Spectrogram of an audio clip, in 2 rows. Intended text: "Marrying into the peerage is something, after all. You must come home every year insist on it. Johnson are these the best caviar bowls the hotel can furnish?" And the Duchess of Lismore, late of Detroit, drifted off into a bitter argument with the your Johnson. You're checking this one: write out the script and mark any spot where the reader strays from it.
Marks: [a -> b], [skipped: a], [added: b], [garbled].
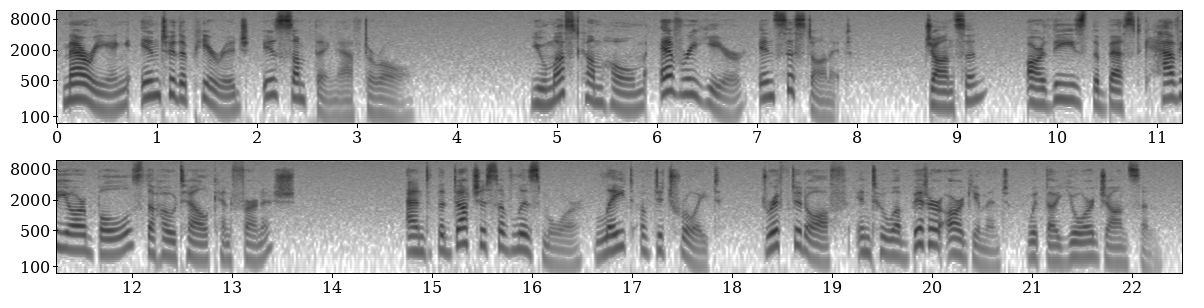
"Marrying into the peerage is something, after all. You must come home every year insist on it. Johnson are these the best caviar bowls the hotel can furnish?" And the Duchess of Lismore, late of Detroit, drifted off into a bitter argument with the your Johnson.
